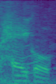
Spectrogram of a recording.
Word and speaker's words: Hegel: So you can't just read a summary of Heaggle to understand how Markx references or Hegel is how it's actually pronounced.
